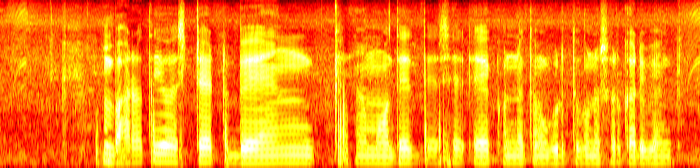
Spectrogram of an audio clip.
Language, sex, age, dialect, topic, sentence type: Bengali, male, 18-24, Western, banking, statement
